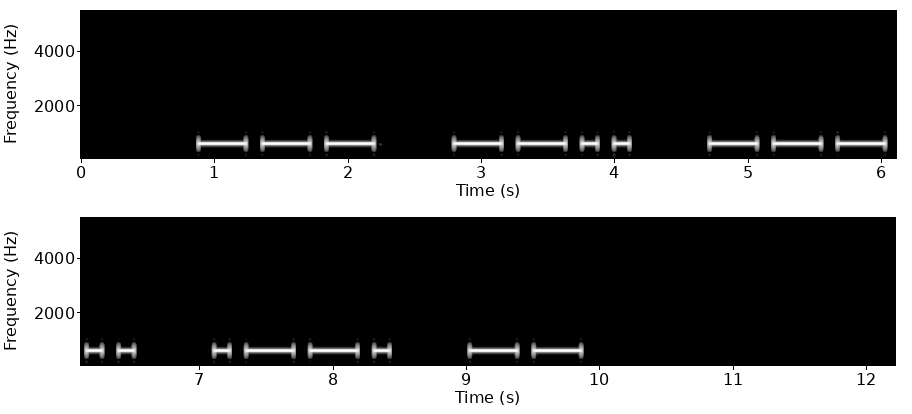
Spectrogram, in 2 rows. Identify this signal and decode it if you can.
Morse code, heard as a keyed tone, about 10 wpm, spaced as for 8 wpm, 600 Hz. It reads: OZ8PM
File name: Callsigns-10-8wpm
